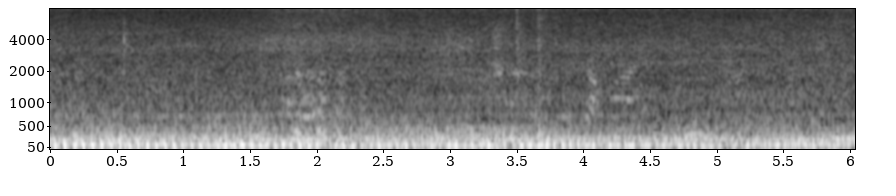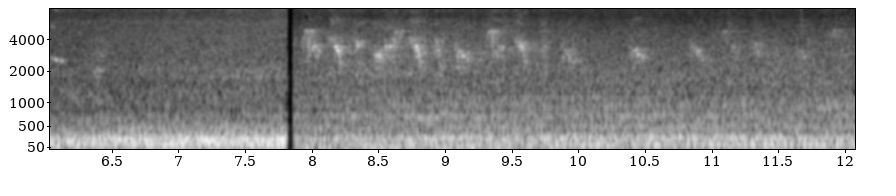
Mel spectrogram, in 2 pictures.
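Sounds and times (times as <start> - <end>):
small birds chirping: 7.9 - 12.0.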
